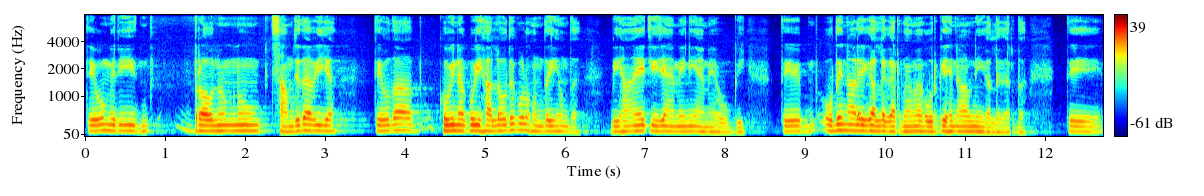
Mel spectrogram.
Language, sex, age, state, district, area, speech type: Punjabi, male, 18-30, Punjab, Fatehgarh Sahib, urban, spontaneous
